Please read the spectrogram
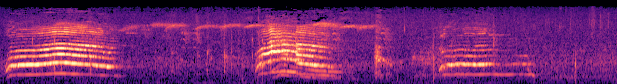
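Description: Domestic cat yowling in a face-off with another cat: three long, drawn-out threat calls of about two seconds each, the middle one sliding down in pitch.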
